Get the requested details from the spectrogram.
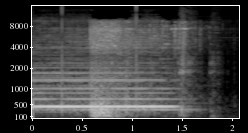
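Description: A train derailing crash sound effect: a steady, blaring horn tone sounds throughout as a loud burst of smashing, grinding metal erupts, then everything fades quickly into silence.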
